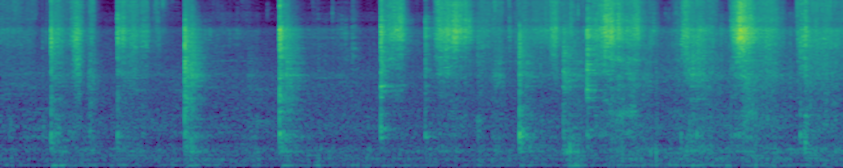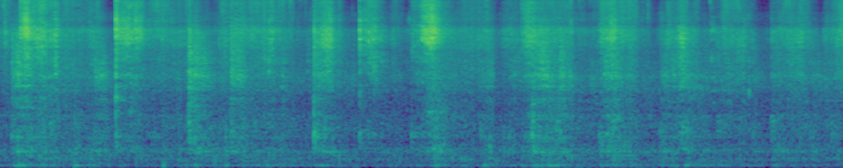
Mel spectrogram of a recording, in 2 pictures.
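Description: A utensil stirs a thick coconut sweet mixture (topra pak) in a pan, with steady scraping and clinking strokes at a quiet level, no voices.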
